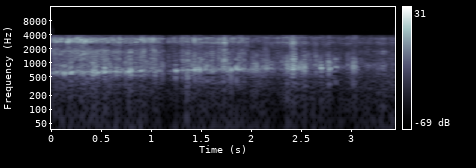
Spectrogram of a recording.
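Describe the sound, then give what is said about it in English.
Shasta Tiki Punch soda being poured, a steady fizzing, splashing rush that runs for a few seconds with a brief dip partway through, then continues with crackling carbonation and no talking. “Yes, I got a Shasta Tiki Punch pouring it.”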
